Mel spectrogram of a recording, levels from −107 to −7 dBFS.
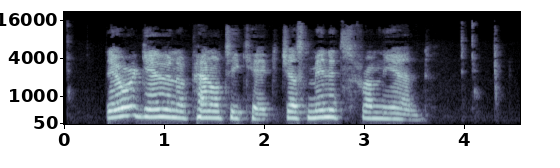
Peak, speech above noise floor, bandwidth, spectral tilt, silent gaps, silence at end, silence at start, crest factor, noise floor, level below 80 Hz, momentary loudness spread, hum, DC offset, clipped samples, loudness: -8 dBFS; 30 dB; 15.5 kHz; -3.5 dB/octave; none; 0.25 s; 0.45 s; 18 dB; -54 dBFS; -72 dBFS; 8 LU; none; under 0.1%; under 0.1%; -24 LUFS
